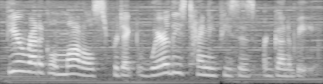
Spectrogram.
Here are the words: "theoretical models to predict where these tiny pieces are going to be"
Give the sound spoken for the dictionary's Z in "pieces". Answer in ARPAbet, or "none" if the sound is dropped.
Z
